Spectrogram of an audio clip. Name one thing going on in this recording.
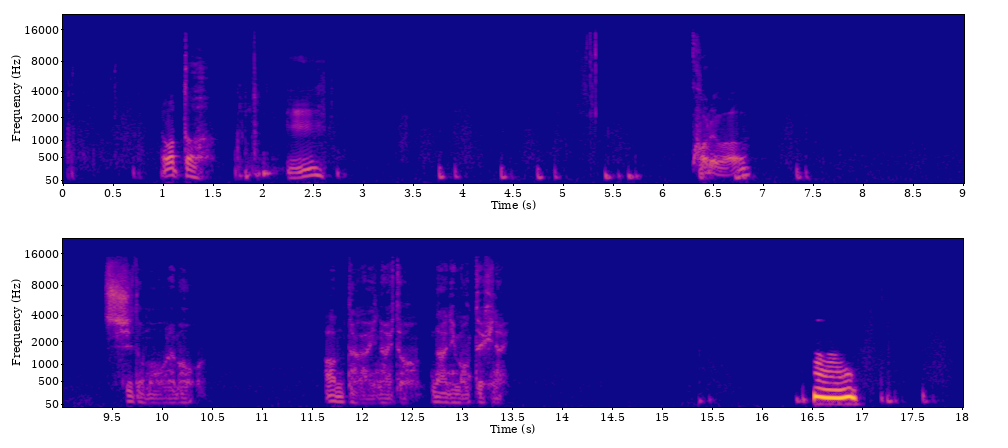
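A second man answers in a deep, gruff voice.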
